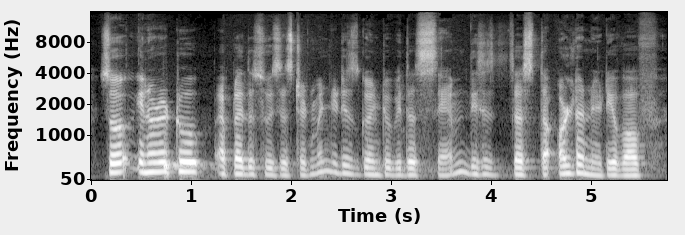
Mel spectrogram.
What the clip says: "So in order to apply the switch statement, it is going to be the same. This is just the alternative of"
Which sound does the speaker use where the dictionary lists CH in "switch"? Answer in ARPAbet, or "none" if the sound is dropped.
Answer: S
